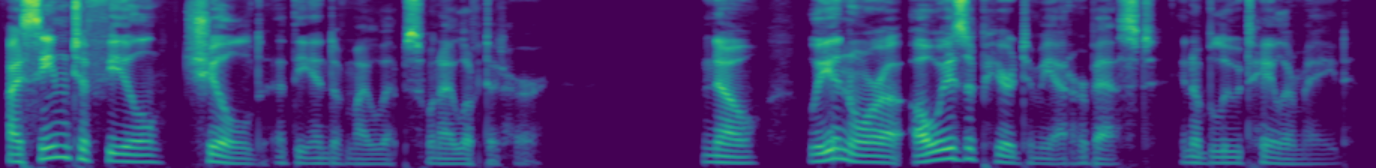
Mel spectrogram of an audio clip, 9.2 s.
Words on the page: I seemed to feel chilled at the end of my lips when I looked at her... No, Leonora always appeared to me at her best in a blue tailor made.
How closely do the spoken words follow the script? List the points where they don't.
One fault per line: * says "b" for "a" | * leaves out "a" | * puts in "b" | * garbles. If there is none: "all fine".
all fine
